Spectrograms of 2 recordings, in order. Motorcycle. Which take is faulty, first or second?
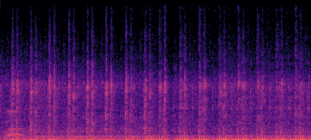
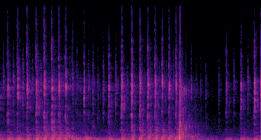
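second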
